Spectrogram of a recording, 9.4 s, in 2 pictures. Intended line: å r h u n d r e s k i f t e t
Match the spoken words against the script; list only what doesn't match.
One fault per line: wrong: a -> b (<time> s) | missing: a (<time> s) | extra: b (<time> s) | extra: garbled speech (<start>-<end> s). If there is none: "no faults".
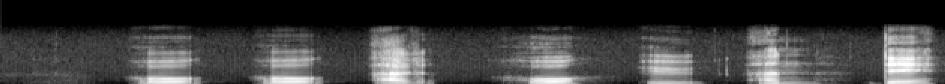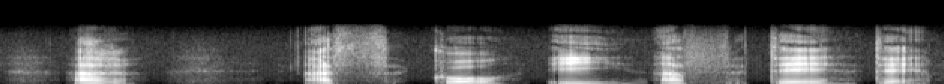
extra: å (1.3 s)
missing: e (5.4 s)
missing: e (8.9 s)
